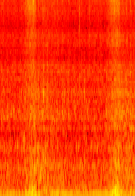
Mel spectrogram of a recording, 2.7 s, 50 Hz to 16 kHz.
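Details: 1992 Jeep Cherokee 4.0 L, 5-speed manual, started after sitting for long periods and treated with Lucas oil additive; oil pressure reads high. Steady low hum with two smooth throttle blips swelling and settling back; revs cleanly, sounds healthy.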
